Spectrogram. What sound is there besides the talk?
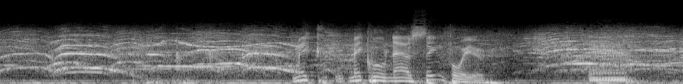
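audience cheering enthusiastically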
